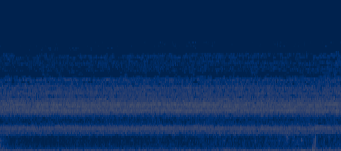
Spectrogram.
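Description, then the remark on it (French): A dense chorus of cicadas buzzes in a continuous, high-pitched drone that holds steady throughout, with no one speaking over it. “Je suis désolée, mais là les cigales, elles sont au bout de leur life.”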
